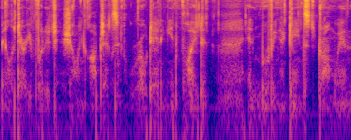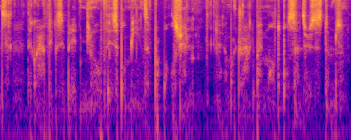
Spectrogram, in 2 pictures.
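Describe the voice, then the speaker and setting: An ASMR host speaking in a breathy, unvoiced whisper, reading aloud and musing casually. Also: a little fast, poor audio.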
